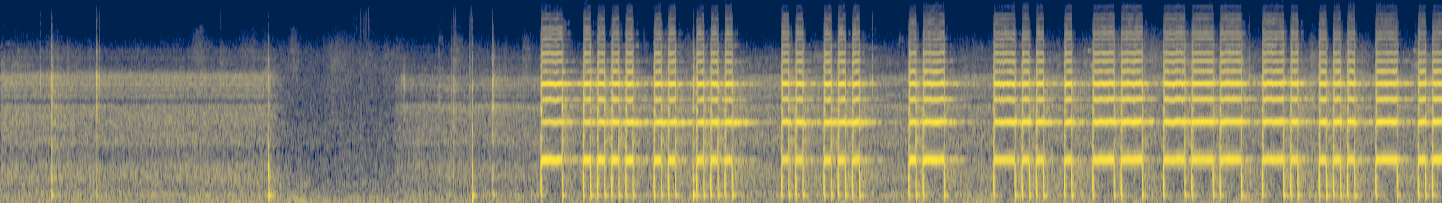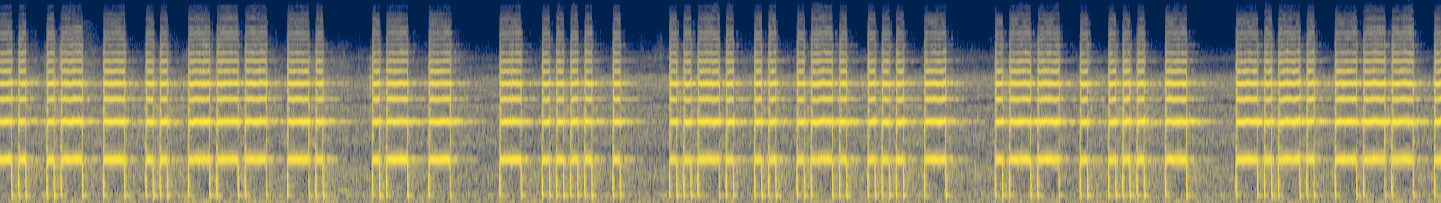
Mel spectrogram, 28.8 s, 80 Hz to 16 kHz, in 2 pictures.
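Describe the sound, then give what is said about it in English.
Morse code sent at a steady 15 words per minute, generated from a keyboard and sent through a code practice oscillator, a bright, high-pitched tone keyed in short dots and longer dashes, loud and alone after a few seconds of hiss. “If you can remember the days when you could copy 15 words a minute.”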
